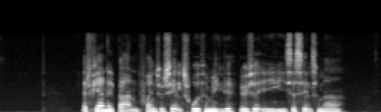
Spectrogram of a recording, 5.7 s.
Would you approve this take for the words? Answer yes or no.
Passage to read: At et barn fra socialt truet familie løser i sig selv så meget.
no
